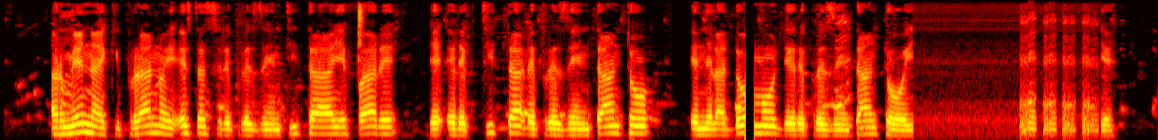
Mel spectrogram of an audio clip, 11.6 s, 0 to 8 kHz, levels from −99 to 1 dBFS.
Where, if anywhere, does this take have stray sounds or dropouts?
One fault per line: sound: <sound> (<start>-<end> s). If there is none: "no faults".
sound: dropout (7.5-7.5 s)
sound: laugh (10.2-11.0 s)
